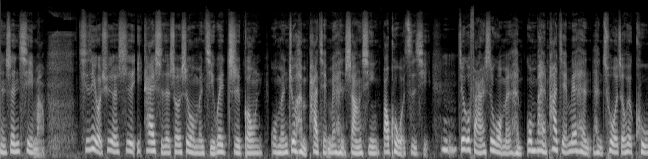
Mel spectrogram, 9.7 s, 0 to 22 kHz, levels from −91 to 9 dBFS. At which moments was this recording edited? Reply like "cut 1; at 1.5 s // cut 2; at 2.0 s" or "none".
cut 1; at 4.0 s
